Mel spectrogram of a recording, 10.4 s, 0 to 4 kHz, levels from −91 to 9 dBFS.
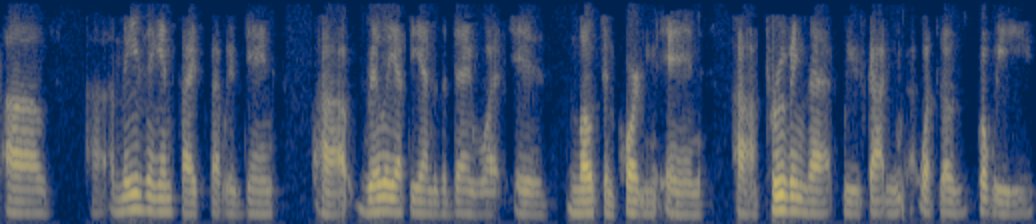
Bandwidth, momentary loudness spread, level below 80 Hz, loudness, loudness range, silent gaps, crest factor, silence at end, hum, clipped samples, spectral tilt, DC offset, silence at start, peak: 4 kHz; 14 LU; -62 dBFS; -26 LUFS; 4 LU; none; 20 dB; 0.05 s; none; under 0.1%; -11 dB/octave; under 0.1%; 0 s; -6 dBFS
